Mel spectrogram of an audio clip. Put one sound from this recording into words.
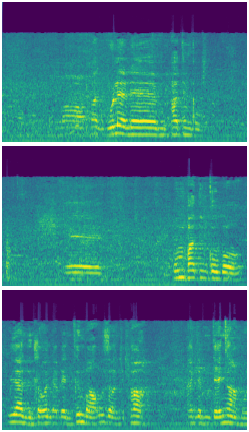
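An elderly man speaks loudly into a microphone, heard through loudspeakers.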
